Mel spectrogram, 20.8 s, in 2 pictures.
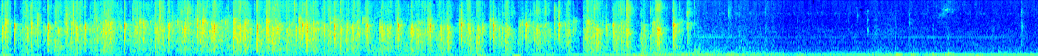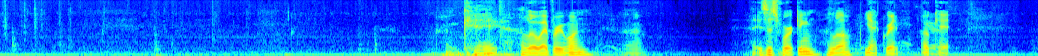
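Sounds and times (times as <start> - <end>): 
audience applause at a Politics and Prose author talk: 0.0 - 7.3
quiet low hum: 0.0 - 20.7
speech: 15.4 - 16.4, 18.0 - 20.0.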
